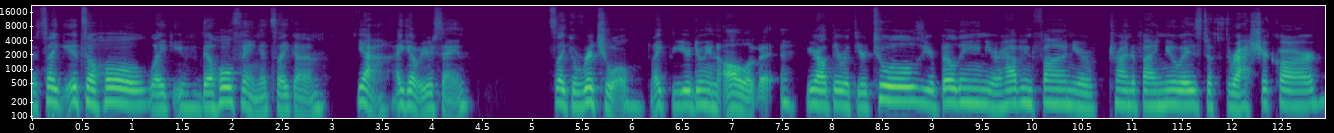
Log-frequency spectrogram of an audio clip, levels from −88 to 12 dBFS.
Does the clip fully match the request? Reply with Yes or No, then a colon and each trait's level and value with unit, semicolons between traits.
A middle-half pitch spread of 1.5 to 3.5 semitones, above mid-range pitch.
No: average, 2.8 semitones; medium, 175 Hz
